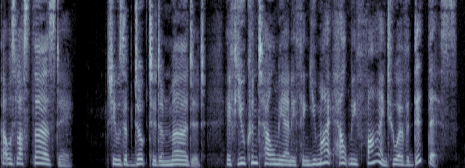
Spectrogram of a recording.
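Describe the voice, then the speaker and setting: A woman's voice: medium pitch, expressive, normal speed, mellow, no room sound, studio quality, voice pushed up, natural voice. A woman reading aloud, voicing a persistent woman police detective who questions firmly.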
